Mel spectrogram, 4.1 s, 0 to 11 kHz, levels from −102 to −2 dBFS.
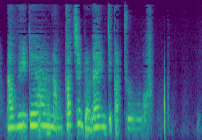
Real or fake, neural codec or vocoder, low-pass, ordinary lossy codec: fake; codec, 44.1 kHz, 0.9 kbps, DAC; 9.9 kHz; AAC, 32 kbps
